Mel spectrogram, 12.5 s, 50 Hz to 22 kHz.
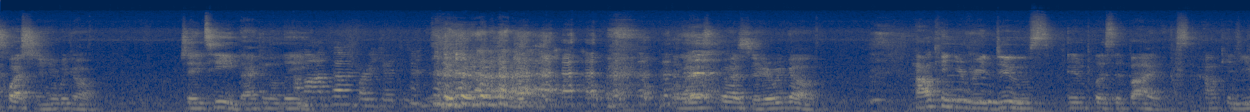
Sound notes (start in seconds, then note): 4.2 audience laughing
